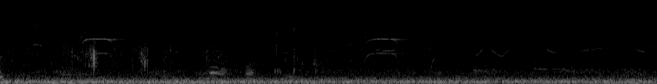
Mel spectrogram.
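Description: A bird calling outdoors: a short arched high note twice, about three seconds apart, with a few fainter chirps between. Under it runs a steady low rumble.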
